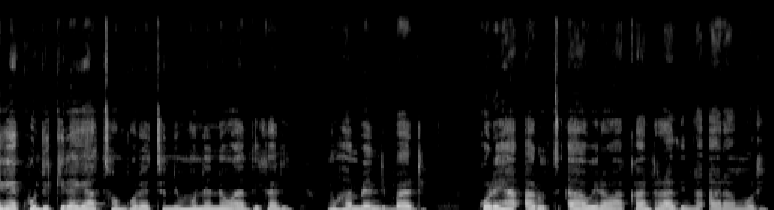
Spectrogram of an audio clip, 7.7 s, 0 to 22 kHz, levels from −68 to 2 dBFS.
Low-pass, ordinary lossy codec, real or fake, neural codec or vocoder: 19.8 kHz; none; fake; vocoder, 44.1 kHz, 128 mel bands every 512 samples, BigVGAN v2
